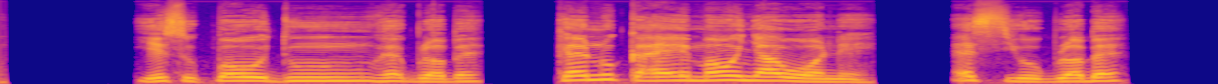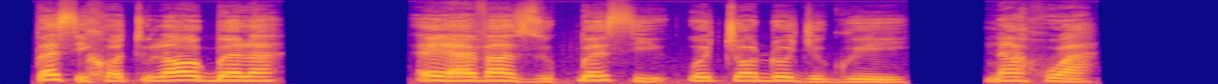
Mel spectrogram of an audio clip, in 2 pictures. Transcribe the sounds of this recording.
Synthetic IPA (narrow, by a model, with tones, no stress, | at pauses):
je˦su˨k͡pɔ˦wo˦d̪ũ˦ɦɛ˦ɡ͡blɔ˨bɛ˦ | kɛ˦nũ˦ka˨e˦mã˦wo˦ɲã˦wɔ˨nɛ̃˨ | e˦si˨wo˨ɡ͡blɔ˨bɛ˦ | k͡pɛ˦si˨xɔ˨t̪u˨la˦wo˦ɡ͡bɛ˦la˦ | e˦ja˨ɛ˦va˦zu˨k͡pɛ˦si˨wo˦t͡ʃɔ˦ɖo˦d͡ʒo˨ɡu˨e˨ | nã˦xo˦a˦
